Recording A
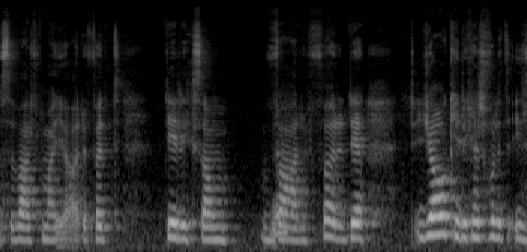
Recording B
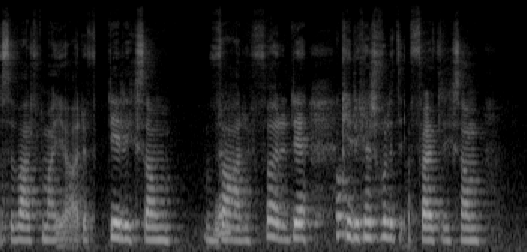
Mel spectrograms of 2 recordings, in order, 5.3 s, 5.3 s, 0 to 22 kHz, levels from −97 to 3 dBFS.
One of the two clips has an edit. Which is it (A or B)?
B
